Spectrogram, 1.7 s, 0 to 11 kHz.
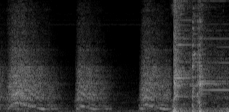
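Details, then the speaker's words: Bicycle chain tensile test on a rebuilt test machine against the 8,000 international standard: three creaking groans falling in pitch, then sharp metallic cracks as the chain yields. It fails at about 7.5. "Okay, 8,000 international standard. Will it make it? Oh, that doesn't sound good."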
